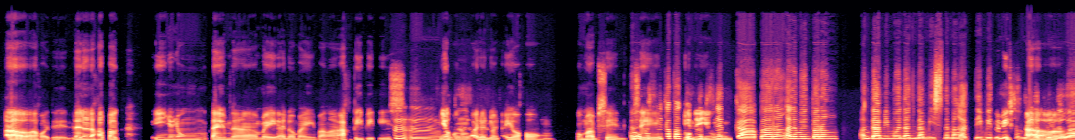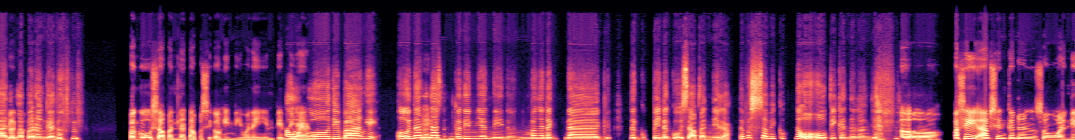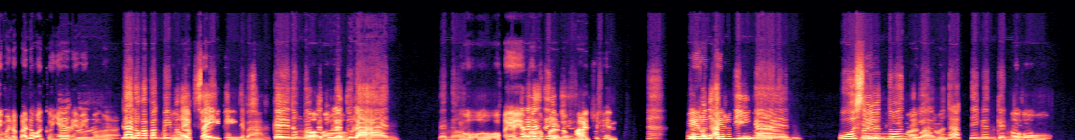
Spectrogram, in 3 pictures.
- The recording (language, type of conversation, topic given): Filipino, unstructured, Ano ang pinakamasayang karanasan mo sa paaralan?
- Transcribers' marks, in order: other background noise; tapping; distorted speech; laughing while speaking: "'Di ba parang ganun"; laughing while speaking: "Na o-OP ka na lang diyan"; static; mechanical hum; laughing while speaking: "Naranasan niyo ba 'yun?"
